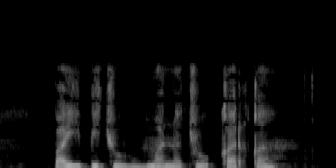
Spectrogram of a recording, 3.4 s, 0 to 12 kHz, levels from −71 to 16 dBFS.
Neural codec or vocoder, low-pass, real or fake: none; 7.2 kHz; real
